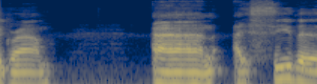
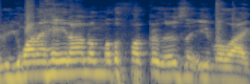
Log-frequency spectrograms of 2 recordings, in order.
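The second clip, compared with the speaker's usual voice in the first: loud, higher-pitched defiance; mock challenge; 6 semitones higher, 8 dB louder, faster than usual. Speaker daring haters of his Crocs, mock defiance. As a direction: taunt the haters, loud and quick.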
